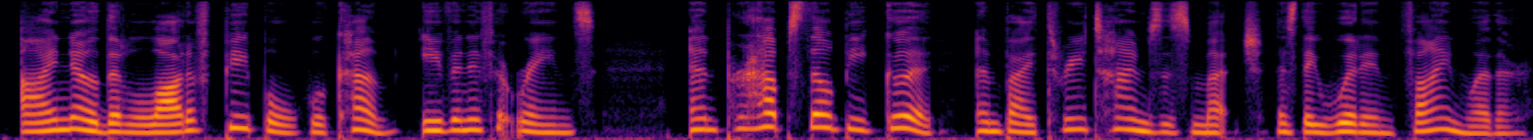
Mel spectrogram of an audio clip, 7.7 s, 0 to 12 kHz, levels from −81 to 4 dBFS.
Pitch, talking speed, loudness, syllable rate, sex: 220 Hz, 235 wpm, -19 LUFS, 5.2 syllables/s, female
